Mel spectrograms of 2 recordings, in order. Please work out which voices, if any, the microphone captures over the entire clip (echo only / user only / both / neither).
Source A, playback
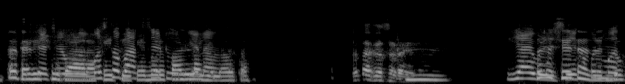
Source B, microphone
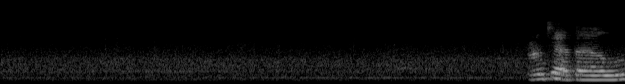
user only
